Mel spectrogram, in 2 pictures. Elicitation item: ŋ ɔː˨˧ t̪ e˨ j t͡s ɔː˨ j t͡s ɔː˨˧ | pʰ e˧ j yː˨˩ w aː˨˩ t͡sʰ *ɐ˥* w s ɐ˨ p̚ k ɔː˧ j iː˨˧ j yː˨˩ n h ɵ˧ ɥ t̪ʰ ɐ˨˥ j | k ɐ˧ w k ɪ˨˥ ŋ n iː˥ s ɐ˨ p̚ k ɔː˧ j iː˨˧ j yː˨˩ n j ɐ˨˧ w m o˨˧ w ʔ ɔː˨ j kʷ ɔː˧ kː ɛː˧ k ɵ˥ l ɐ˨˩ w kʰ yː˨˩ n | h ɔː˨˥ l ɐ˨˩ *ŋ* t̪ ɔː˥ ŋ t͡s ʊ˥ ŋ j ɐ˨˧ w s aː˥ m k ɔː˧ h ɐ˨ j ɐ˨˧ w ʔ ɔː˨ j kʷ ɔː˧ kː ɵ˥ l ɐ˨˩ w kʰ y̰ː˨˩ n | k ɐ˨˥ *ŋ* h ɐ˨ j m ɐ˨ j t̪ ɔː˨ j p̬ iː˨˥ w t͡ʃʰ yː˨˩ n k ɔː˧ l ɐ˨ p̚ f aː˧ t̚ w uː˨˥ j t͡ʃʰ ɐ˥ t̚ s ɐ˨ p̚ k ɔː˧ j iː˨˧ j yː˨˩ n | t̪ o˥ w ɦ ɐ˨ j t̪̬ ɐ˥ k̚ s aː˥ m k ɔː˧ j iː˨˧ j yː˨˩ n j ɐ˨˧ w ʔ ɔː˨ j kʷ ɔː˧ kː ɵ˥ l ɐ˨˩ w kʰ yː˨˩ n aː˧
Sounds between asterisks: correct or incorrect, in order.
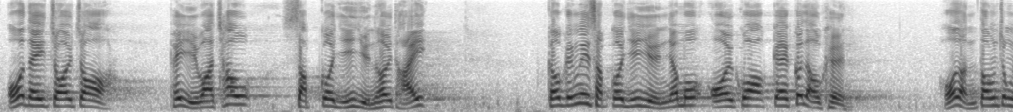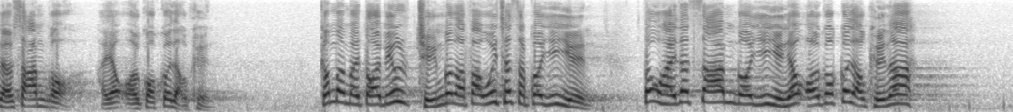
correct, correct, incorrect

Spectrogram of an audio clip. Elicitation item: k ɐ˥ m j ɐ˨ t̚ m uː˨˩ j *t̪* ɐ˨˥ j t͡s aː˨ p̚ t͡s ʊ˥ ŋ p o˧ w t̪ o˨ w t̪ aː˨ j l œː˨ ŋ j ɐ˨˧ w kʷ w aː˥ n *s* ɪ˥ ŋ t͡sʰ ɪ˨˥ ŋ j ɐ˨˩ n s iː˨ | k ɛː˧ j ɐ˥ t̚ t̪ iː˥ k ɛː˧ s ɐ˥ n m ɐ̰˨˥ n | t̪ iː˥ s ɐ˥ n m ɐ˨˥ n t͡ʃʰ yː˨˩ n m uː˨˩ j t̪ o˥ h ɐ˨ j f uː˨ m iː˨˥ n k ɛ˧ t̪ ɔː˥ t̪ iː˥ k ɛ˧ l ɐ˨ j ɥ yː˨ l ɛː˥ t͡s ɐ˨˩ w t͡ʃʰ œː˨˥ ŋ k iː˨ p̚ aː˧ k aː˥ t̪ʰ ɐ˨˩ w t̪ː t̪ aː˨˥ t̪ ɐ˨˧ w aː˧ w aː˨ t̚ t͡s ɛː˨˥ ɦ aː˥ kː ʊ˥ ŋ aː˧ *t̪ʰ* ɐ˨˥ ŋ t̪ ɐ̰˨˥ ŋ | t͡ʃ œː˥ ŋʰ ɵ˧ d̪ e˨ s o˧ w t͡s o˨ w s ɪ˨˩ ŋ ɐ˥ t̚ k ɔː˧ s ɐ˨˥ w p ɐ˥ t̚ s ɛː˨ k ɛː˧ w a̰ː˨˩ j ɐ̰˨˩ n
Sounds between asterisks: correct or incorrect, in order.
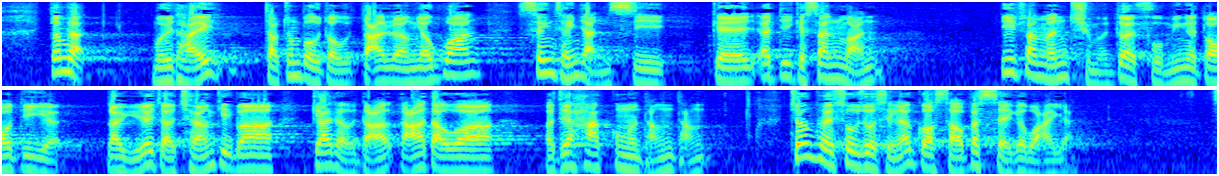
incorrect, correct, incorrect

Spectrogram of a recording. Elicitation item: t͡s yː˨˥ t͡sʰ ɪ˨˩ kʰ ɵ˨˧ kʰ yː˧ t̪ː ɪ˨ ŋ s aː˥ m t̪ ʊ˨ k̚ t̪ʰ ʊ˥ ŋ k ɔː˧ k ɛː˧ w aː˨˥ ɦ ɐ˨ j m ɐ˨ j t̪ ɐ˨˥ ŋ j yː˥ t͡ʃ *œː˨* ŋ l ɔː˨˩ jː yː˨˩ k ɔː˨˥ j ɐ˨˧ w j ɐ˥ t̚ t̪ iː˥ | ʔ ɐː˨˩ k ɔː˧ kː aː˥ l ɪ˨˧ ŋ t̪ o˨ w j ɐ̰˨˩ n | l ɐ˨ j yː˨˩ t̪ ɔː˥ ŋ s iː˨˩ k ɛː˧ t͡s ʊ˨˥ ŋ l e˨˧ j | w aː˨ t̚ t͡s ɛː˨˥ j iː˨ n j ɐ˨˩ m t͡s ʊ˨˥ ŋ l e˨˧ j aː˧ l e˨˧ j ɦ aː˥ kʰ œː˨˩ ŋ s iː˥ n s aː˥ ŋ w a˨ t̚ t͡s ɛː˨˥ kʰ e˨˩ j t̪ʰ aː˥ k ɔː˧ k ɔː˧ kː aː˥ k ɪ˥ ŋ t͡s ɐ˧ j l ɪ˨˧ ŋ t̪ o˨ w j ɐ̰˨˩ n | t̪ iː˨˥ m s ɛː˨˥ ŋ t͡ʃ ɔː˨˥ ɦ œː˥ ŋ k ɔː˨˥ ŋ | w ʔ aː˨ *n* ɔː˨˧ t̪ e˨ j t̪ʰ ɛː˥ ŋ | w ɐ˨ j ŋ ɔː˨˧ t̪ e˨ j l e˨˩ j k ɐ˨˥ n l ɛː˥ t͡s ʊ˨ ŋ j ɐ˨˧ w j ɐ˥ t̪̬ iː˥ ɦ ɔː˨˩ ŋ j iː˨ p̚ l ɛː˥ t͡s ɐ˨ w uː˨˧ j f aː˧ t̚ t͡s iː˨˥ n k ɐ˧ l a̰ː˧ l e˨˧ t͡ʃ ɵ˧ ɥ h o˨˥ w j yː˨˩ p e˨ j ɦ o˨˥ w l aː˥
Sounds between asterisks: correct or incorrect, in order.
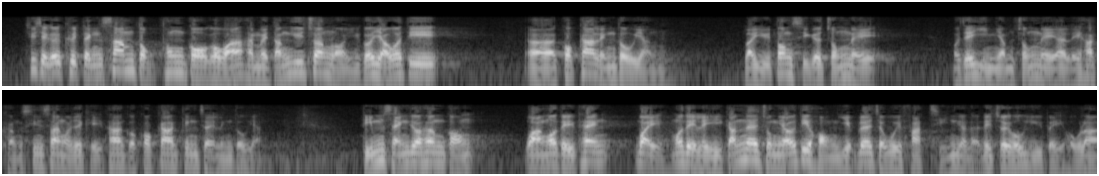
incorrect, incorrect

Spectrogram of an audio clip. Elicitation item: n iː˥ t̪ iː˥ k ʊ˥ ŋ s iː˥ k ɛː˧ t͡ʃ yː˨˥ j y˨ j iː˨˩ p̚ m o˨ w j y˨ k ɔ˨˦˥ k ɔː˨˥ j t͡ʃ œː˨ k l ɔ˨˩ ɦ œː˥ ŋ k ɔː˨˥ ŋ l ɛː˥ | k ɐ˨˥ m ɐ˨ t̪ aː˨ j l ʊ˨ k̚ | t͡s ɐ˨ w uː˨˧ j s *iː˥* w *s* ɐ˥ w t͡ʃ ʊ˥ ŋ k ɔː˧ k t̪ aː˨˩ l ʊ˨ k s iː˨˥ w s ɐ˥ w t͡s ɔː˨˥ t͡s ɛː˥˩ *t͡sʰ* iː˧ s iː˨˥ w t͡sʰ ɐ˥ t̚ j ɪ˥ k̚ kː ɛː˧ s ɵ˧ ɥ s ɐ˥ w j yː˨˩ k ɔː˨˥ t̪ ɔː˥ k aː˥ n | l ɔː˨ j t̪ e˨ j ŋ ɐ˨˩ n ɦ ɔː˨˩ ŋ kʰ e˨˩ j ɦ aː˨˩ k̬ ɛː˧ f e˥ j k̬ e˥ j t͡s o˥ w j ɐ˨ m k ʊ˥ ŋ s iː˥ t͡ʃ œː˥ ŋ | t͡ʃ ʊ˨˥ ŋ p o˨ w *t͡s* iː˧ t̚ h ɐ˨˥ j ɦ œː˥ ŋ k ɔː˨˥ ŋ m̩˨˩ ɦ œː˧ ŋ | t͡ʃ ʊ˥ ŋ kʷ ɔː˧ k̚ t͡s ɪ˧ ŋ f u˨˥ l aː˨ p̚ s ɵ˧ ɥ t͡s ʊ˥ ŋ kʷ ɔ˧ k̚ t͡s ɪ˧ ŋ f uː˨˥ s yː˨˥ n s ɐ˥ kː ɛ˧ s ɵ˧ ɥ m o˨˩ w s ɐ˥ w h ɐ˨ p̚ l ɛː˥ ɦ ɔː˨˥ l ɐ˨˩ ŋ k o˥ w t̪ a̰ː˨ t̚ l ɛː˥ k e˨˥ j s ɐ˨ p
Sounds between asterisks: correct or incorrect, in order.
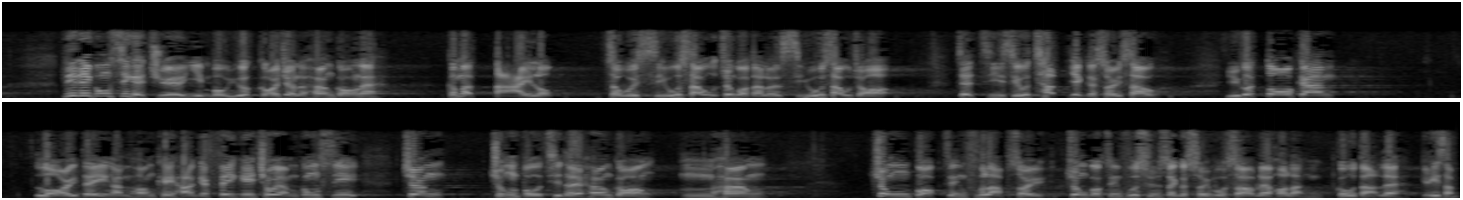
incorrect, correct, incorrect, incorrect

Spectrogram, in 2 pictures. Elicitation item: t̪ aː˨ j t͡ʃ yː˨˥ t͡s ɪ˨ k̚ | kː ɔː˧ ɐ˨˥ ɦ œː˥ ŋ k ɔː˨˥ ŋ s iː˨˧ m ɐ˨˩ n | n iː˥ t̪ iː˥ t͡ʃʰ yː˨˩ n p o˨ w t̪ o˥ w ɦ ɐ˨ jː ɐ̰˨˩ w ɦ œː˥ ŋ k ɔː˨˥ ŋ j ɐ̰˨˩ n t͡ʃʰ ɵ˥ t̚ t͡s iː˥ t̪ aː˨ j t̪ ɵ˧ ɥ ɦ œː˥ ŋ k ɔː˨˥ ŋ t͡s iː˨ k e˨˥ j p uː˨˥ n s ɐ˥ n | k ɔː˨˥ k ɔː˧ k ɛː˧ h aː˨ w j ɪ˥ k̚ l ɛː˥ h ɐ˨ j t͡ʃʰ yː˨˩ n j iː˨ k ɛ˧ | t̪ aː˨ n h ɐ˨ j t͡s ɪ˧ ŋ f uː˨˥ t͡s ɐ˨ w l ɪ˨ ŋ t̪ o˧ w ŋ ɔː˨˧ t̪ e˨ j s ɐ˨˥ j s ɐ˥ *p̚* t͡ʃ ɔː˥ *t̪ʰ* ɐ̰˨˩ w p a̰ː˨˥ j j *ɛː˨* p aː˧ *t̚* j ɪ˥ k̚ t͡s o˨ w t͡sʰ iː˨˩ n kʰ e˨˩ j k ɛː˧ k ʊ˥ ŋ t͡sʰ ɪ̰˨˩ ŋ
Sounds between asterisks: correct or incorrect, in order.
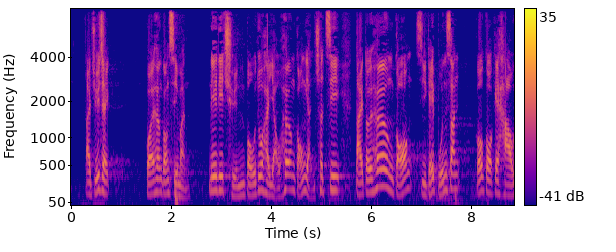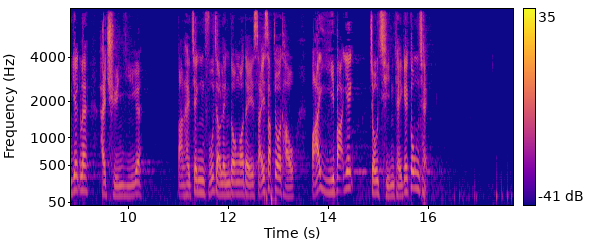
correct, correct, incorrect, incorrect

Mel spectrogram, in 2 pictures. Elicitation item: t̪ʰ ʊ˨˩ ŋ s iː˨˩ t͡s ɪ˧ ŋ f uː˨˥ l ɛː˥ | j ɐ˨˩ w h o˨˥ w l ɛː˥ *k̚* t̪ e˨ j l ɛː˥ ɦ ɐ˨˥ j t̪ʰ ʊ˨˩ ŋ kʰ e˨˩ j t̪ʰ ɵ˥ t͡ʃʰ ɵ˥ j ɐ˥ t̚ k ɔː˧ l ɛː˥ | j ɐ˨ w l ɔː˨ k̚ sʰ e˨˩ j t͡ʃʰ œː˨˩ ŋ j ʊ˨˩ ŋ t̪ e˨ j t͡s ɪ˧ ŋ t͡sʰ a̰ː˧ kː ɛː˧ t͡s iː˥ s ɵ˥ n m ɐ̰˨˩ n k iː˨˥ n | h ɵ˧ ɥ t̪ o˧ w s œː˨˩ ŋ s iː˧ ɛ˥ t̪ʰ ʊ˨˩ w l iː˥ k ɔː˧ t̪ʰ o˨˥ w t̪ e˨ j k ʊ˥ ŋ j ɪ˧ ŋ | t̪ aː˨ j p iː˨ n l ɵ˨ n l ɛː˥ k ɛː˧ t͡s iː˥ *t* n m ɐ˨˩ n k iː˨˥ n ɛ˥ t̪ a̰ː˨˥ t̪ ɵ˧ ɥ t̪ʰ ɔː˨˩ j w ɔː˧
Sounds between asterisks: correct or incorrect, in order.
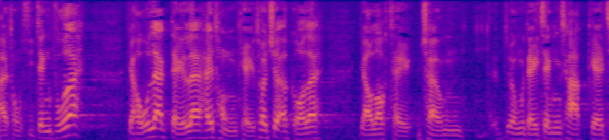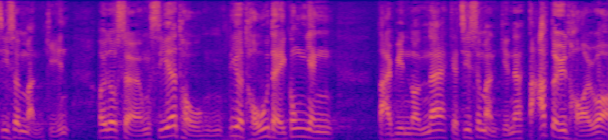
correct, incorrect

